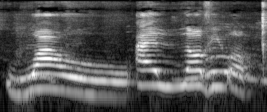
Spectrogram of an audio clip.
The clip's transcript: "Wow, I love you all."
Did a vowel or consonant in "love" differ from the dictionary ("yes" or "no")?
no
